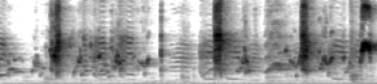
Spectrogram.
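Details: Budgerigars chattering to stimulate mating, loud harsh squawks about every second over softer buzzy warbling notes.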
